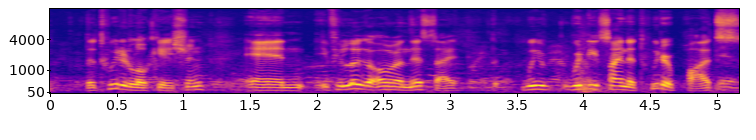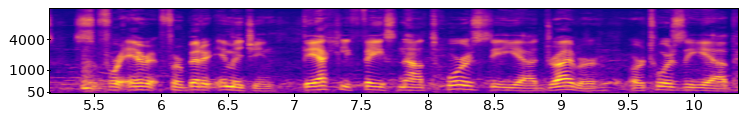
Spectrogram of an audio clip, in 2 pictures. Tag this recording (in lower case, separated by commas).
speech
